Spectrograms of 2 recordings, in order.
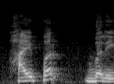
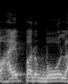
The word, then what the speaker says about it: hyperbole: Hyperbole, it is the correct pronunciation of this figure of speech, hyperbole. कुछ लोग इसको हाइपरबोल, हाइपरबोली, पता नहीं क्या क्या कहते हैं, लेकिन इसका जो करेक्ट प्रोनाउंसिएशन है हाइपरबोली.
